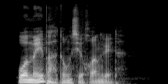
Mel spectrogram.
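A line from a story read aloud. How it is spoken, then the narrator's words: Flat, indifferent. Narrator (Chinese): 他淡淡地说了一句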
